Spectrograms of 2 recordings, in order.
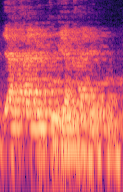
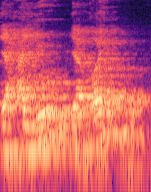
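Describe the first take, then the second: First: The words are said with k sounds throughout. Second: The first word is said with an h sound. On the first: The speaker calls it wrong. "Saya baca ini kan" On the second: The speaker calls it right.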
